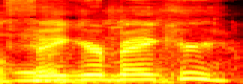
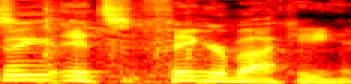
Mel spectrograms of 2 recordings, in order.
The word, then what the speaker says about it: Fagerbakke: I thought he's from Bill Fagerbaker? Fagerhaven? It's Fagerbakke, actually. I just learned that the other day. That's how you pronounce it.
